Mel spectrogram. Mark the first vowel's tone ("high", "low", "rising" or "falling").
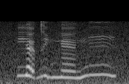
falling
